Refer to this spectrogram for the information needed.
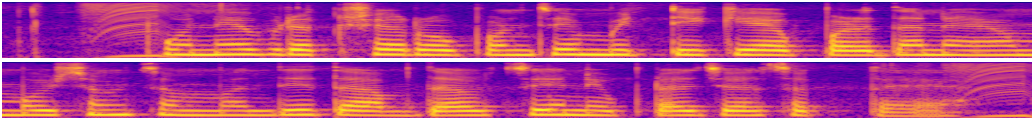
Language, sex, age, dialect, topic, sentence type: Hindi, female, 36-40, Hindustani Malvi Khadi Boli, agriculture, statement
